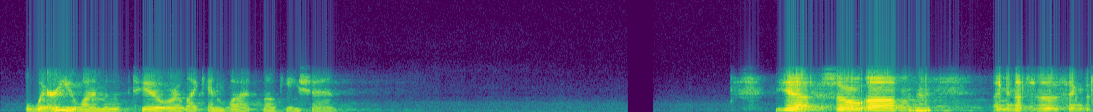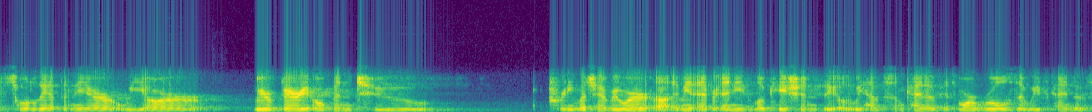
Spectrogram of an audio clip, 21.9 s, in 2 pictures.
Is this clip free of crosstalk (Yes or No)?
Yes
